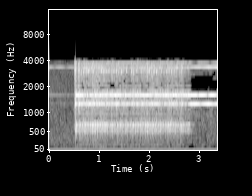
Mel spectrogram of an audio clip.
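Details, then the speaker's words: Western Electric 500 rotary desk telephone with amplified handset, bells adjusted to their limit; test ring gives a loud, rapid, even bell clatter held steady for over two seconds. The ringer is strong and working properly. "but the bells have been adjusted uh to their limit so we'll go ahead and ring the telephone"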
